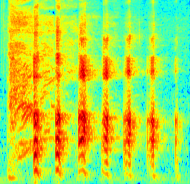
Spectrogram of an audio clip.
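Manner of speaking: breathy unvoiced laugh; real laughter at the show. Real, not acted. Laughing while watching the show.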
